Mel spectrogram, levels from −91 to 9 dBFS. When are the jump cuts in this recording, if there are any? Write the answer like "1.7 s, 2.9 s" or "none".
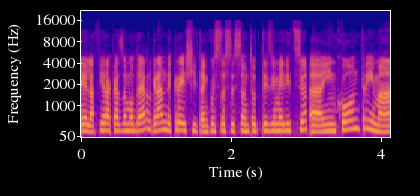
0.9 s, 3.0 s

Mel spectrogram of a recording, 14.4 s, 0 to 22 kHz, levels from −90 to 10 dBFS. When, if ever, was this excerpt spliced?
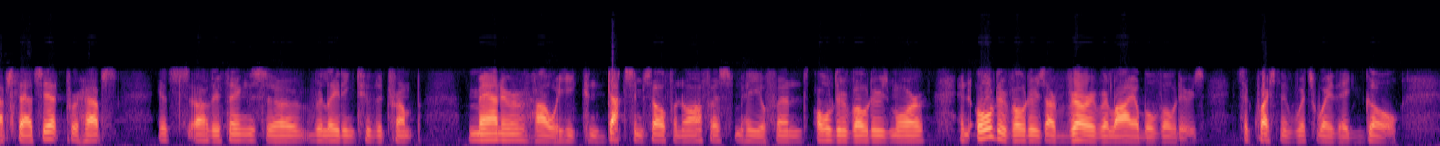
8.1 s

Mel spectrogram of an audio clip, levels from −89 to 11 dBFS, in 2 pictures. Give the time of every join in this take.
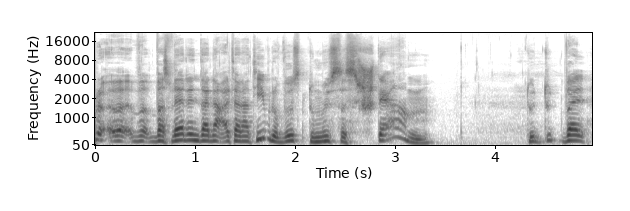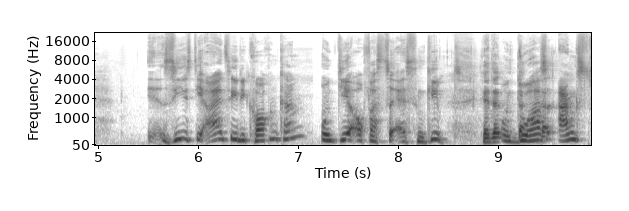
7.1 s

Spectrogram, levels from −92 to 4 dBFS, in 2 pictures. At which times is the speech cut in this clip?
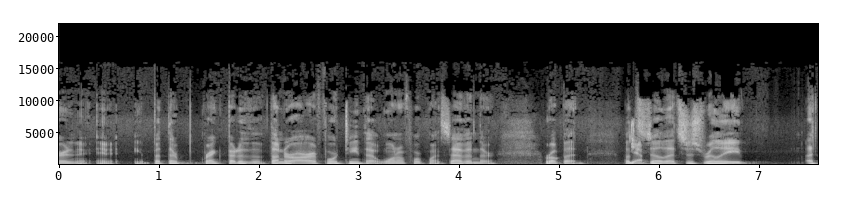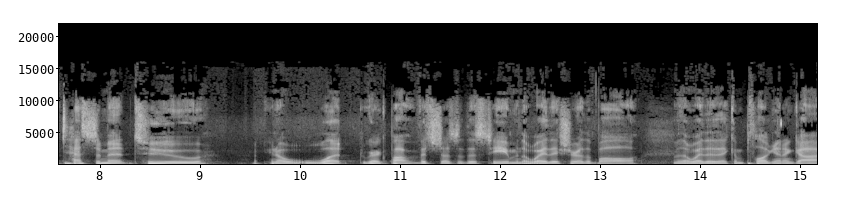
5.0 s, 13.7 s

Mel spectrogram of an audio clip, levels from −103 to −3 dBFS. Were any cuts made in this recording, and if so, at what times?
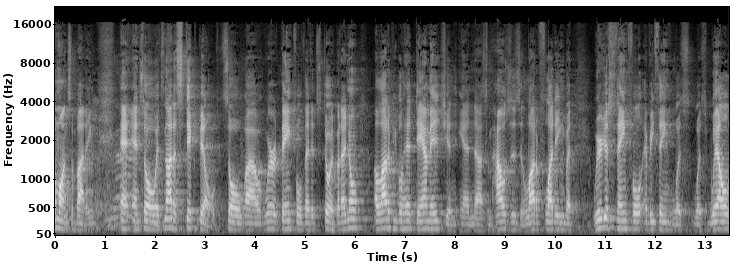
none

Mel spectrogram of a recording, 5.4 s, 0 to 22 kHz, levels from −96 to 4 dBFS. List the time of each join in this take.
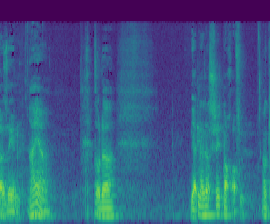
1.9 s, 3.9 s

